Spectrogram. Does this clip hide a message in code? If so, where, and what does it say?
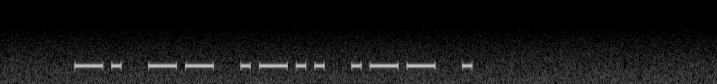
Yes: Morse code (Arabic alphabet) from 0.7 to 4.8 s, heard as a keyed tone, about 13 wpm, 870 Hz. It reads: نملوء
